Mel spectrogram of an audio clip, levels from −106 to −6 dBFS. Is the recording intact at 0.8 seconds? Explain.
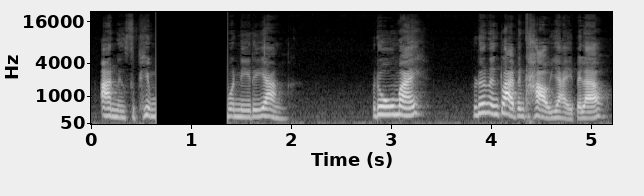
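No. At 0.8 seconds the speech has dropped to silence, partway through a gap that runs from 0.65 to 1.37 s. When it comes back, it picks up exactly where it broke off, with nothing skipped, so the only damage is about 0.72 s of added dead air. This is a rebuffering stall: the player used up the audio it had downloaded and paused playback until more data arrived.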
